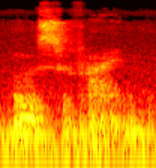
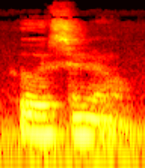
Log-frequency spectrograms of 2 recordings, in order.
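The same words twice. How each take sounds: First: Hushed whisper. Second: Said in the usual way. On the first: Real, not acted. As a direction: breathe it out as a whisper. Musing line whispered.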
